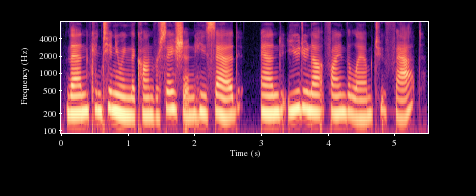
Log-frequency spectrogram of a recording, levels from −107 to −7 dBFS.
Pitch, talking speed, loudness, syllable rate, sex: 210 Hz, 165 wpm, -16 LUFS, 4.0 syllables/s, female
